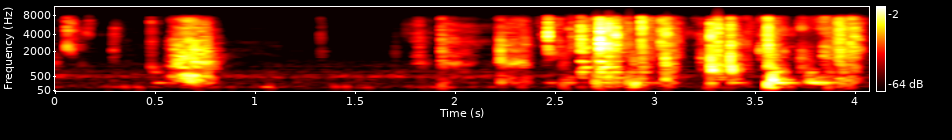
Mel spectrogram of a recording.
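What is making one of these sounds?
Cards rustle and slide against each other as they are handled.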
